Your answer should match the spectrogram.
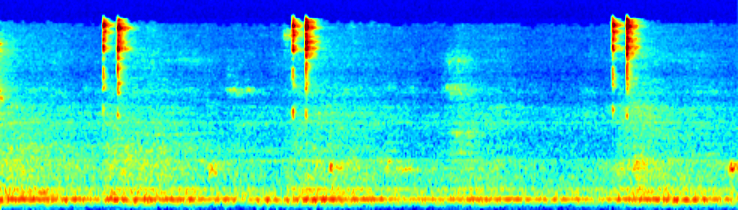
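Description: Three faint computer mouse clicks, spaced a second or more apart, over a faint steady low hum.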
